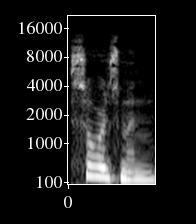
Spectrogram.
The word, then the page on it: swordsman: American English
